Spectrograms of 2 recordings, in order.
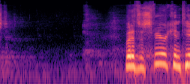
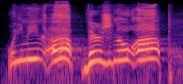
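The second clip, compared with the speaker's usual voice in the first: much higher, slow disbelief; baffled square; 10 semitones higher than usual. Acted. High slow incredulity. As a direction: square scoffs that up does not exist, high and slow.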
